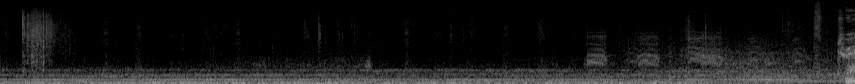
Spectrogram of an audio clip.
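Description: Crows caw in The Witcher 3: Wild Hunt, scattered calls rising over a steady, moody ambient drone and soft music throughout, with no voices.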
